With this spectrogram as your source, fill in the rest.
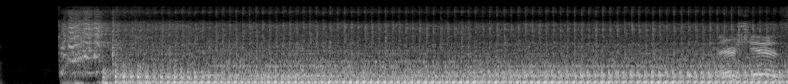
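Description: A 2006 Honda Foreman Rubicon ATV engine cranks and catches on choke after valve adjustment, then settles into a loud, rapid, even idle putter close by, with a brief voice near the end.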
